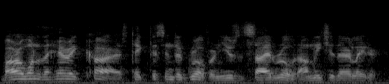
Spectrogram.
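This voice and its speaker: A steadfast male hero of an old radio western. His voice is fairly low and bright, firm and calm in delivery. The vintage recording has faint noise. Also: quick pace, poor audio. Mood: calm resolve. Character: steadfast, brave cowboy pilot hero, adult man. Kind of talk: old-time radio drama acting.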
